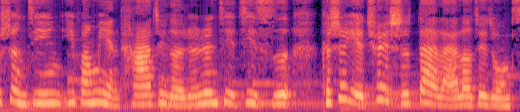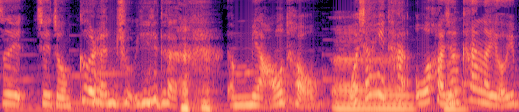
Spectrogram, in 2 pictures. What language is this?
Chinese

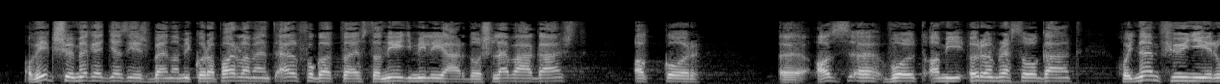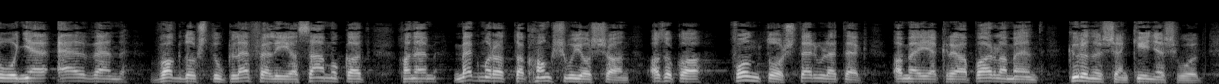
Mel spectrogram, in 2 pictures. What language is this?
Hungarian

